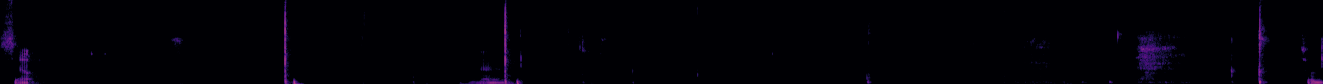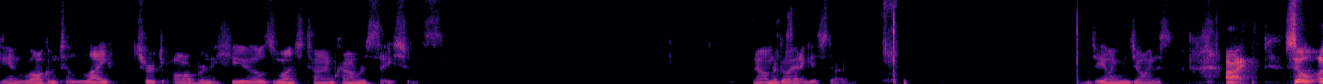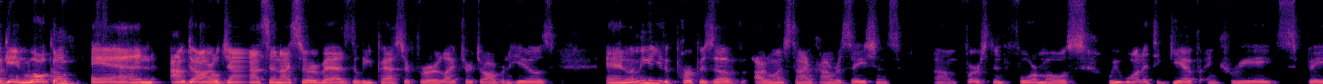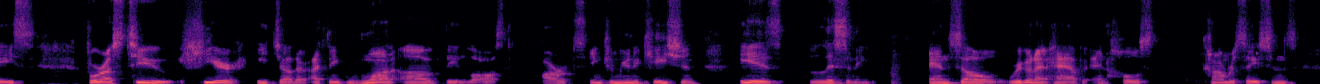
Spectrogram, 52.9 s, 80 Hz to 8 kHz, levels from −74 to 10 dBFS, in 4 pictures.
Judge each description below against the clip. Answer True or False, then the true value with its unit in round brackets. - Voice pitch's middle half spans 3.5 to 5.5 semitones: False (3.0 semitones)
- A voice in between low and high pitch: False (120 Hz)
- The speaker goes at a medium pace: False (105 wpm)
